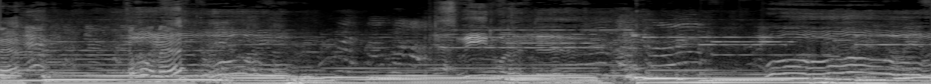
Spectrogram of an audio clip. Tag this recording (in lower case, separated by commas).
playing hammond organ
